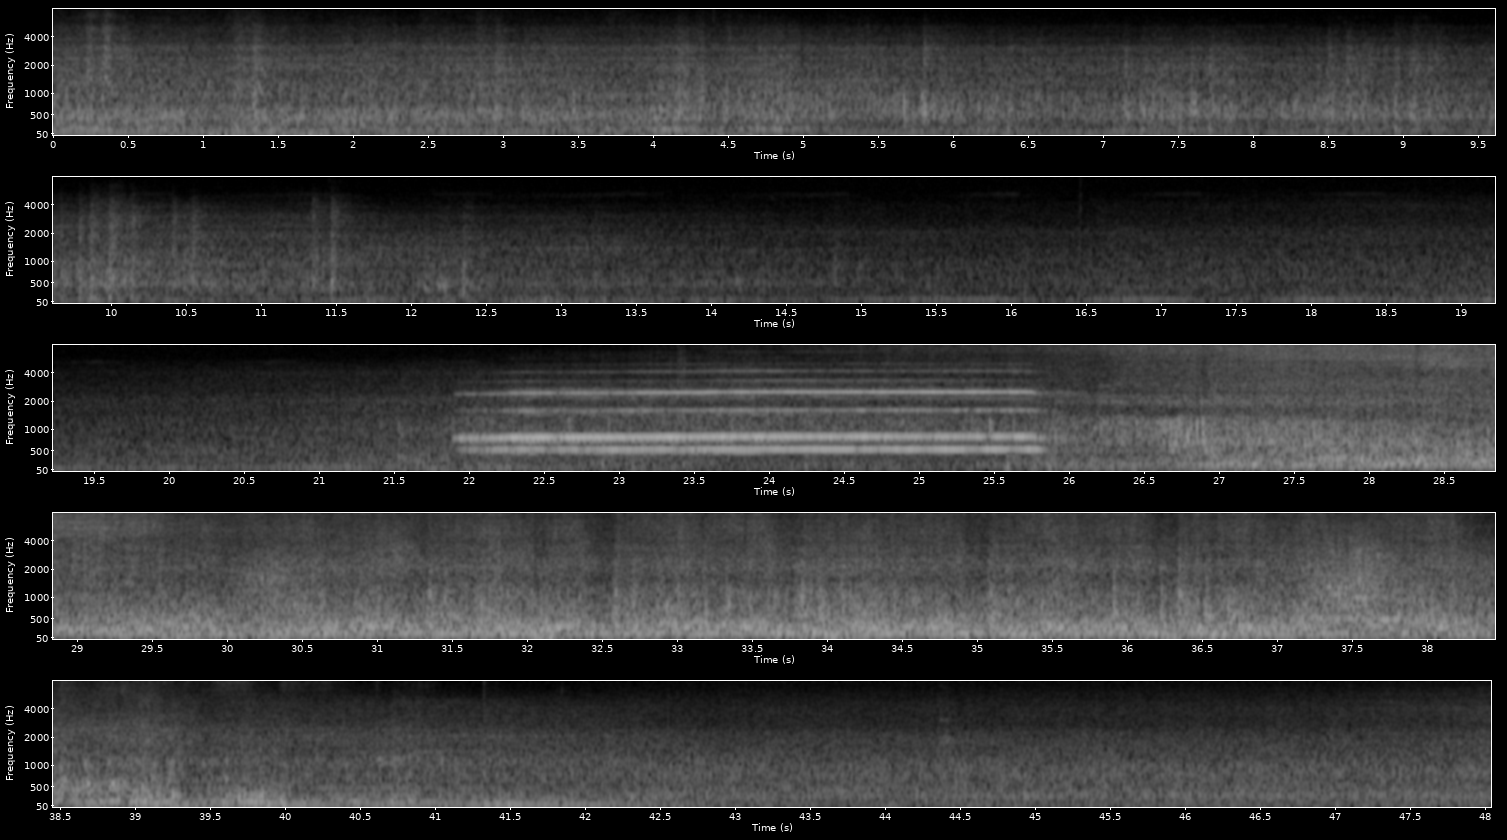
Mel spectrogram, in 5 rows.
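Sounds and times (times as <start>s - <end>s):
train rumble: 0.0s - 48.0s
locomotive horn long blast: 21.9s - 26.2s, 37.2s - 38.0s
wheels clattering over rail joints: 26.3s - 41.0s.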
